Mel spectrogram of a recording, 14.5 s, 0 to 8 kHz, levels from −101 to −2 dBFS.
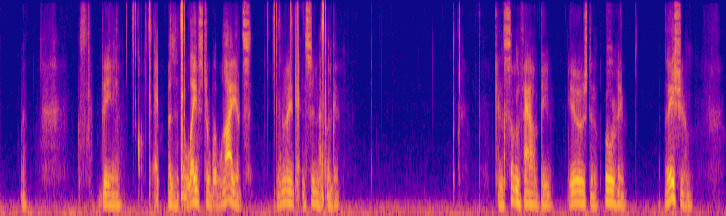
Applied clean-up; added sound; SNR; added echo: neural diffusion model UNIVERSE++.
